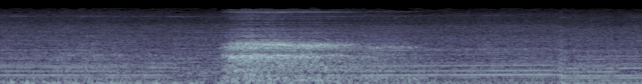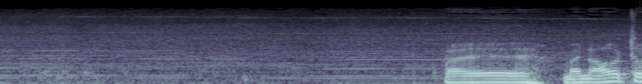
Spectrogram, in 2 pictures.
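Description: A racing car engine whines at a steady, high pitch.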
